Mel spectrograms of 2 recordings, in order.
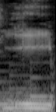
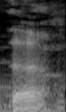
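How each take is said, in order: First: The word begins with a 'y' sound. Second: The word begins with a 'th' sound. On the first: The speaker calls it wrong. "people pronounce that as ye, but it's not" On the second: The speaker calls it right. "It is the"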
